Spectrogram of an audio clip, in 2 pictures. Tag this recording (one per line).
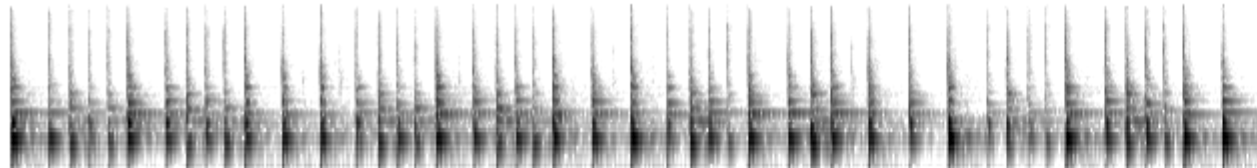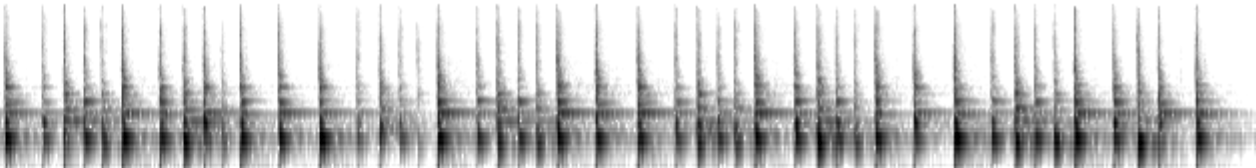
environmental-sounds-research
percussion
drum
bongo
